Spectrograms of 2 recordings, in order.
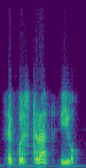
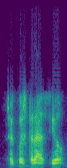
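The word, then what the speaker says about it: sequestratio: secuestra yo secuestra tío se escribe y se lee secuestra tío también secuestra zio genitivo secuestrar acción entonces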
